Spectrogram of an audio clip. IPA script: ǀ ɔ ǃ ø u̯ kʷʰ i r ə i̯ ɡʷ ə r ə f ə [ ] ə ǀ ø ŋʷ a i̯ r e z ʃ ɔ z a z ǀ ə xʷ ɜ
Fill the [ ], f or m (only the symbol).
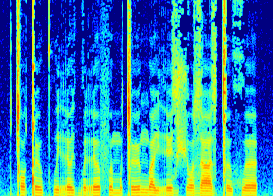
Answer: m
